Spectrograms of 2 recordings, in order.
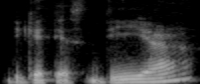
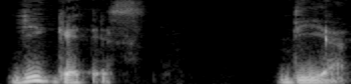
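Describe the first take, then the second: First: Soft model question. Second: Slow model question. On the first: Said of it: "Dir is informal". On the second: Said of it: "somebody greets you in German". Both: Shown as a demonstration.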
